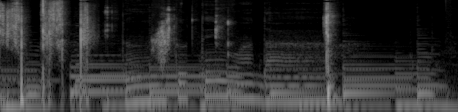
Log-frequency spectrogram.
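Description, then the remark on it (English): A deck of cards is shuffled in a few quick, crisp bursts of riffling and snapping, scattered across the moment over soft, sustained background music. “Okay, so let's shuffle these cards.”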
